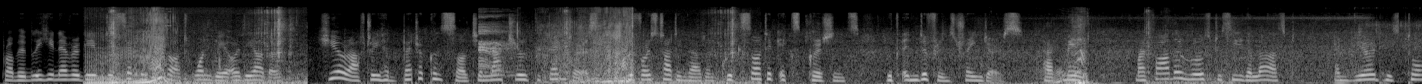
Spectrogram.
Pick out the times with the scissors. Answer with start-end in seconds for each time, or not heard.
1.1-3.1, 5.6-7.7, 11.4-12.4.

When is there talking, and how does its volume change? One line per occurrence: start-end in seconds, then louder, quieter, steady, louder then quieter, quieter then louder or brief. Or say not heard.
0.0-14.1 steady.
